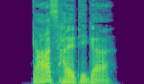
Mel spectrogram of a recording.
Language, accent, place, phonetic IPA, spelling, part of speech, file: German, Germany, Berlin, [ˈɡaːsˌhaltɪɡɐ], gashaltiger, adjective, De-gashaltiger.ogg
- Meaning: inflection of gashaltig: 1. strong/mixed nominative masculine singular 2. strong genitive/dative feminine singular 3. strong genitive plural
